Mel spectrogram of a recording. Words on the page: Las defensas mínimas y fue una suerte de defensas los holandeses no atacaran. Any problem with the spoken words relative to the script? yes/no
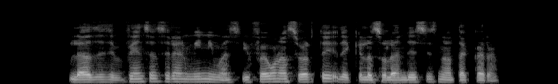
yes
